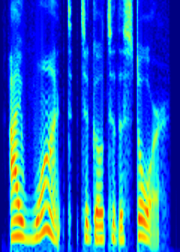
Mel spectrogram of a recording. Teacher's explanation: Want, go, store. They're the strong beats. To, the. Those are lighter, faster.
